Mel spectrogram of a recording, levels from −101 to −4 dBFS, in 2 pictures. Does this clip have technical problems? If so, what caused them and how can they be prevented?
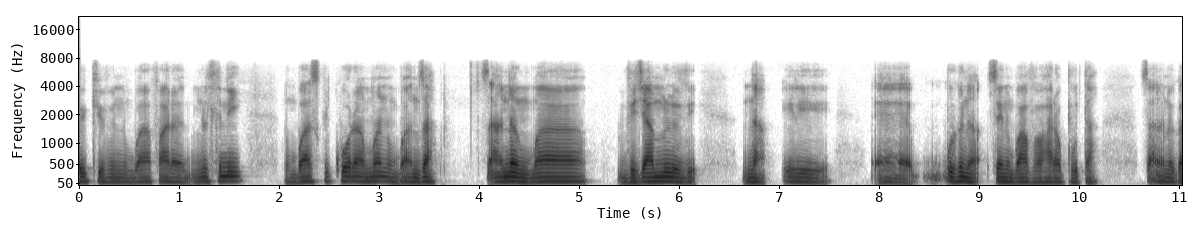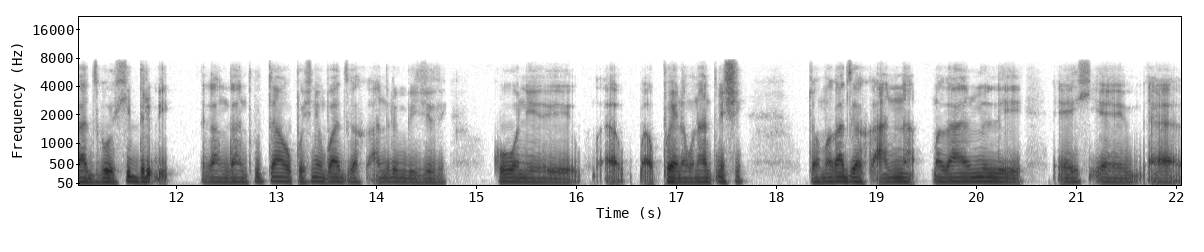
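No, this speech clip has no technical problems: it comes through an AMR wideband (HD Voice) codec path at 18.25 kbit/s, a rate high enough to keep speech clear, and its audio stops at 7.5 kHz, as expected for that wideband channel.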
